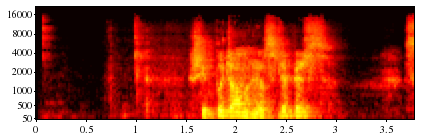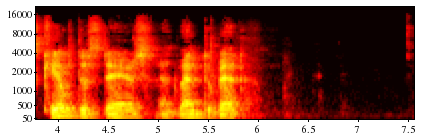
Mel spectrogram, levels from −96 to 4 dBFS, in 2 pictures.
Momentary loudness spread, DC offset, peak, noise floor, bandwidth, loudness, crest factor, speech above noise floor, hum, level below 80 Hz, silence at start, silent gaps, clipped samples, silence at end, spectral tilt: 19 LU; under 0.1%; -2 dBFS; -82 dBFS; 16 kHz; -22 LUFS; 22 dB; 60 dB; none; -62 dBFS; 0.05 s; none; under 0.1%; 1.65 s; -4 dB/octave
